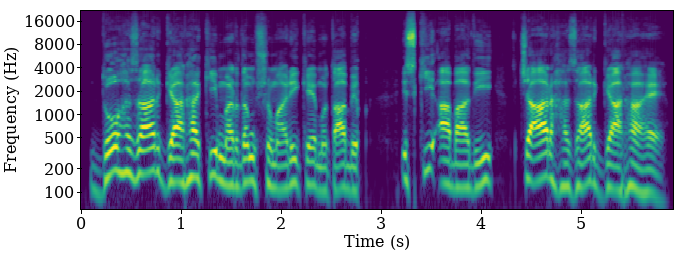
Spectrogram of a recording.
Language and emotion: Urdu, neutral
